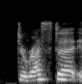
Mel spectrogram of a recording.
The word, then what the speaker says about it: Deresta: Or as my friend Bruce Weinstein says, Deresta is besta, or some kind of thing, is the besta. So Deresta rhymes with restaurant.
